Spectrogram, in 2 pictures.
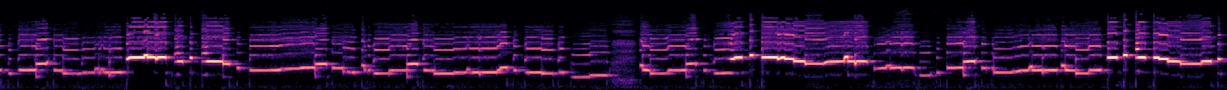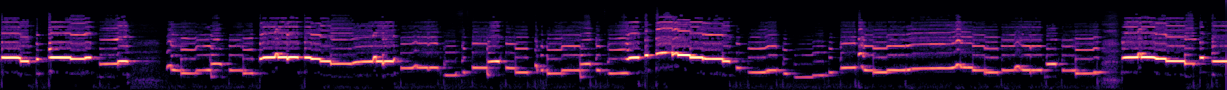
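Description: Solo tin whistle playing a lively Irish double jig, a single unaccompanied melody of quick notes. The tune breaks off briefly twice, about eight and seventeen seconds in.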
